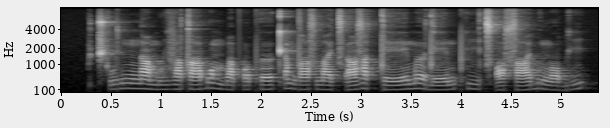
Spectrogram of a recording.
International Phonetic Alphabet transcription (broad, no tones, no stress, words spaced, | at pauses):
t͡ʃʼudnːɑ mui̯vutˤɑbɔm bɑpʼɔpʰəːkʼim dˤeːsˤmeːt͡sʼəːzˤə tːeːm əːdeːmpʰiː t͡sʼɔsˤɑi̯bə ŋɔbi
